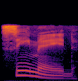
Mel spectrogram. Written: sea-maid

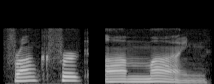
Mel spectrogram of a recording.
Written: Frankfurt am Main

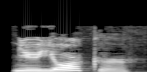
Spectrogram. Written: New Yorker

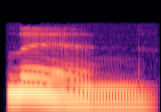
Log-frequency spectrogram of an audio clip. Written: linn

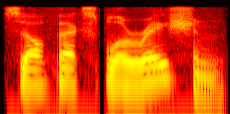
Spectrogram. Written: self-exploration

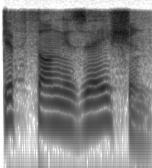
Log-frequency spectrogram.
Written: diphthongization

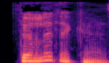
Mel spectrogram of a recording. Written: thelytokous

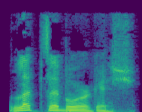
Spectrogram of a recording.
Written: letzeburgesch

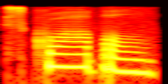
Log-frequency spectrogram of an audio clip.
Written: squabble

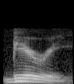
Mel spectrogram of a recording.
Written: beery

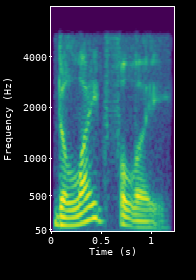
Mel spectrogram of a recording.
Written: delightfully

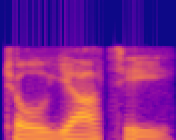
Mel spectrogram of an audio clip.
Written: Togliatti

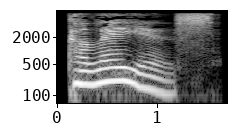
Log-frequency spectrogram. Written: kalais

